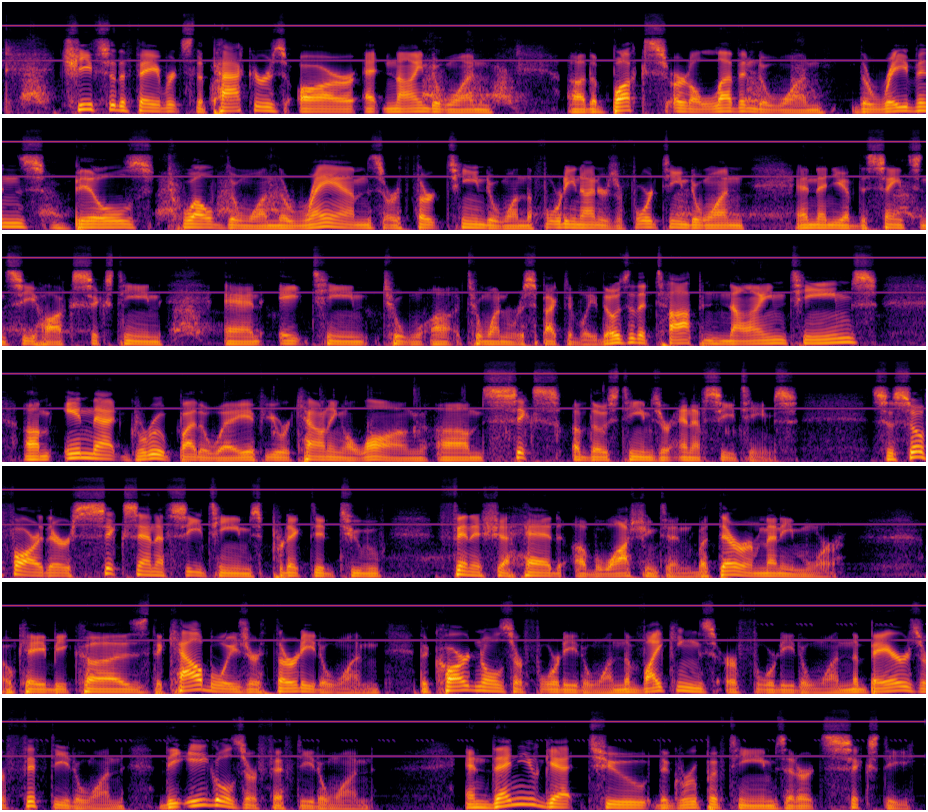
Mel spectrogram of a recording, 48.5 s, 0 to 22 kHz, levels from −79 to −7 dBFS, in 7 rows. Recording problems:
high-pitched whine; loud; throughout; 9 kHz, 10 dB below the speech
animal sounds; noticeable; throughout; 20 dB below the speech

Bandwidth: 14.5 kHz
